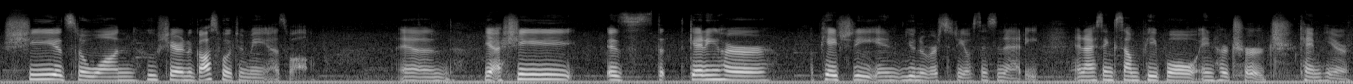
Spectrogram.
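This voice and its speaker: A young woman from China with Chinese as her first language, a college student answering interview questions in a halting, filler-heavy way. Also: fairly low pitch, darkish tone, soft background music, low-quality recording. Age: young adult. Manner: hesitant, many fillers and restarts.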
